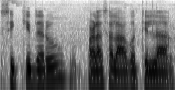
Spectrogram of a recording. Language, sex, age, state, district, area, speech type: Kannada, male, 18-30, Karnataka, Tumkur, rural, spontaneous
